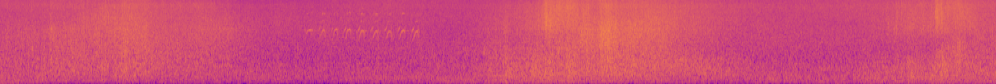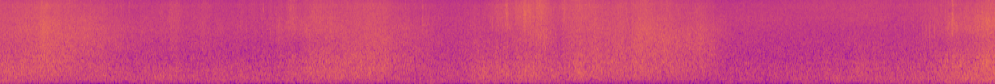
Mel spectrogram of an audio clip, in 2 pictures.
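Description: Atlantic surf breaking on the shore, the wash swelling and easing in slow surges every several seconds.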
